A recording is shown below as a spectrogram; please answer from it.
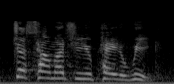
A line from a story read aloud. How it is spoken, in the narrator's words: angrily said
